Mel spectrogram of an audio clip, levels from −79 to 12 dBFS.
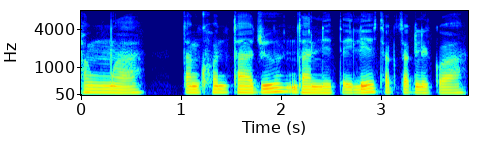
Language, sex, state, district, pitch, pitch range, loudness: Wancho, male, Arunachal Pradesh, Longding, 110 Hz, 100-115 Hz, -19 LUFS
